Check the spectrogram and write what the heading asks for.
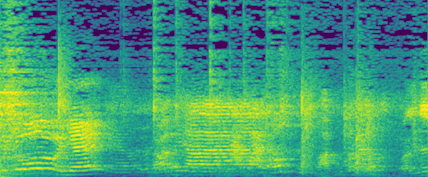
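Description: A voice singing unaccompanied, holding a long steady note in the middle, with a single thump at the very start.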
